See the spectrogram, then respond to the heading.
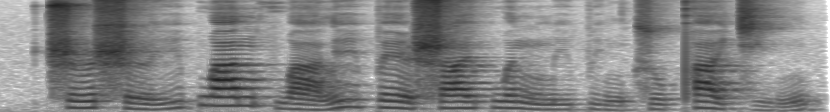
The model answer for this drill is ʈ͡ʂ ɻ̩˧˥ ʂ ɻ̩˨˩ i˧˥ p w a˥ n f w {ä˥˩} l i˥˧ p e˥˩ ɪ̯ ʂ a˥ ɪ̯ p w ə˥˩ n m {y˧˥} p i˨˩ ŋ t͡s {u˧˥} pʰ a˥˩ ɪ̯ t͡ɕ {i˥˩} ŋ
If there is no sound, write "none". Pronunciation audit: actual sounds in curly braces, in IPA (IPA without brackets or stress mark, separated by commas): ä˨˩, i˧˥, u˧˥, i˨˩˦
